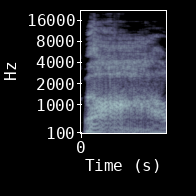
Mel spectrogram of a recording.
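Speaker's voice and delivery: hammed-up panting for air; mock heaving breaths; imitating exhausted gasps. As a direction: gasp like a spent fighter. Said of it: "Vegeta is exhausted right now. He's like".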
